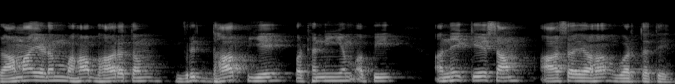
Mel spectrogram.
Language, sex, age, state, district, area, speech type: Sanskrit, male, 18-30, Manipur, Kangpokpi, rural, spontaneous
